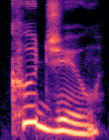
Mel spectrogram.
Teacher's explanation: The D and Y sounds combine to make a J sound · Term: assimilation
